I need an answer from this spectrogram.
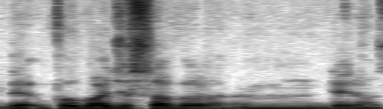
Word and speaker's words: Vajrasattva: Like that for Vajrasattva, they don't say Vajra Sattva Samaya. Yeah, they say another Benza Sattva Samaya Manapalaya. So yeah, so we I think because Lama should get Vajra Sattva, we say Vajrasattva.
